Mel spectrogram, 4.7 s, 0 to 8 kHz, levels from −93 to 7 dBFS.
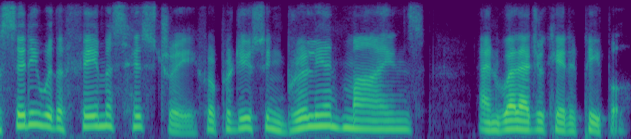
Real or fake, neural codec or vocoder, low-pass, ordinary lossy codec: fake; autoencoder, 48 kHz, 128 numbers a frame, DAC-VAE, trained on Japanese speech; 7.2 kHz; Opus, 16 kbps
